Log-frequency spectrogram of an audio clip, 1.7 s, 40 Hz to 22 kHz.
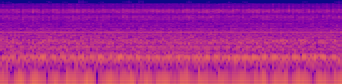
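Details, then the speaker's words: Fogger 3 pump after flushing out dirty residue, with fluid coming through the line. A steady, even hum with a constant mid tone and no knocking, surging or sputter; the pump is good and running clean. "So we know the pump is good. Running through clean."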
